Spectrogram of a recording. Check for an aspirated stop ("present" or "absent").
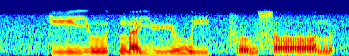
absent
